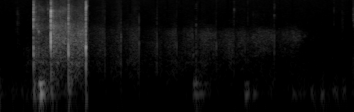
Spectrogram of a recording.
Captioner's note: attendees applauding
